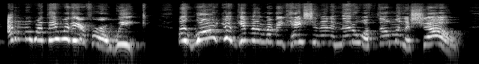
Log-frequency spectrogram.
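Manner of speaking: fast, high, loud rant; indignant. Real, not acted. Vlogger ranting about the vacation, fast and high. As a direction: rattle it off in outrage.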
